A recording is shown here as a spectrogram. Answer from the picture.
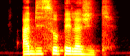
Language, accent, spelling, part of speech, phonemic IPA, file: French, France, abyssopélagique, adjective, /a.bi.so.pe.la.ʒik/, LL-Q150 (fra)-abyssopélagique.wav
- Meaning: abyssopelagic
